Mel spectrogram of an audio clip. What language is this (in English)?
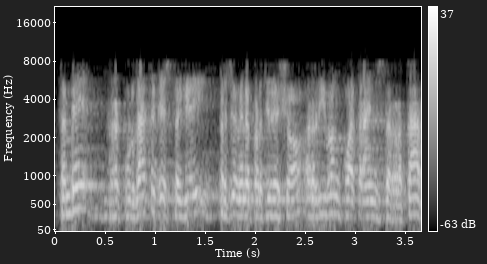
Catalan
